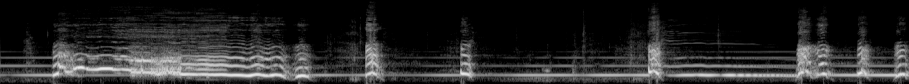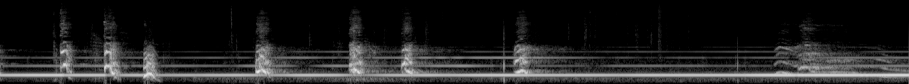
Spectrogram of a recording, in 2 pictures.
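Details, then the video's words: Alaskan Malamute reacting to a tornado siren: an opening wavering howl for about two seconds, then a long series of short, irregular yips and clicks, all above the siren's continuous steady drone. "Malamutehowling at tornado siren"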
